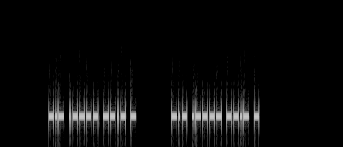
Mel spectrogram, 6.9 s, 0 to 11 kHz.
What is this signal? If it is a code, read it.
Morse code, heard as a keyed tone, about 34 wpm, 700 Hz. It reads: K1QT K1QT
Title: USA Call Signs - 4 Characters - Repeated 2x - 35wpm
